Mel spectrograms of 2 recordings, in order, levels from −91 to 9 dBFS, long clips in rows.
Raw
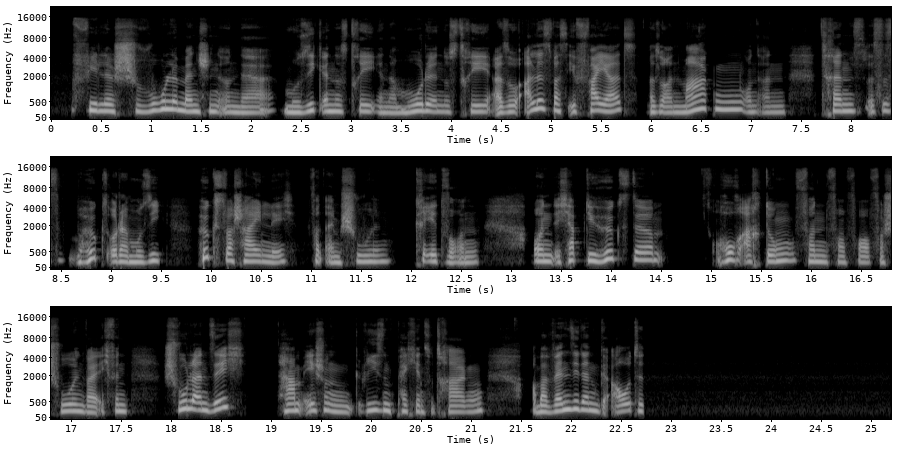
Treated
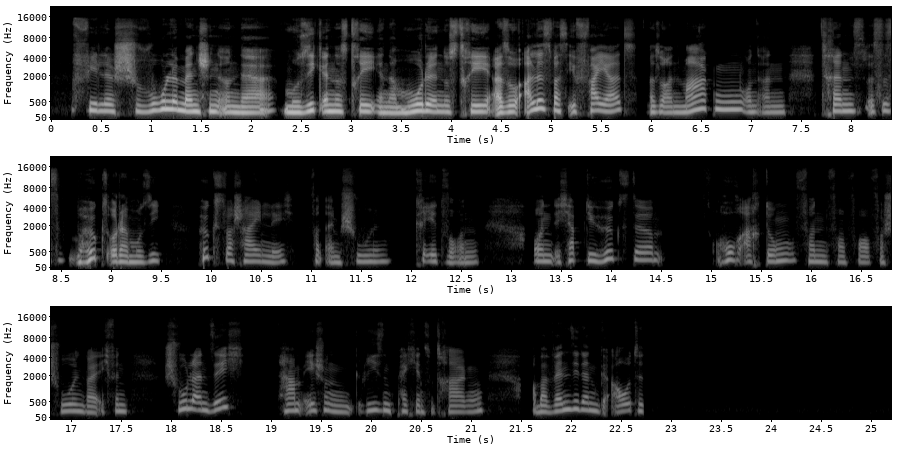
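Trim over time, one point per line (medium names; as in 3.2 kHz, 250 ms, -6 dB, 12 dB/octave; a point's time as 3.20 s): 0.76 s -1 dB
1.40 s +5.5 dB
4.53 s +5.5 dB
5.54 s -3 dB
8.99 s -3 dB
9.44 s -13 dB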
